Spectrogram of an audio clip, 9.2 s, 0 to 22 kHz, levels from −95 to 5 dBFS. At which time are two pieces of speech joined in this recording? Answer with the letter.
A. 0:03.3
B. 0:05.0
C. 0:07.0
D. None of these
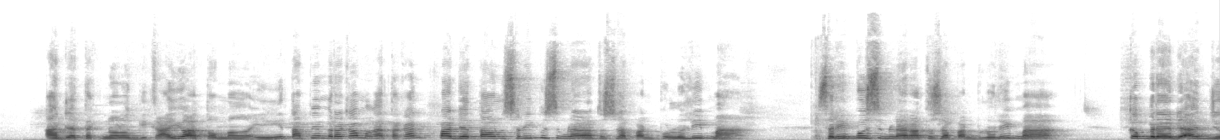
D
